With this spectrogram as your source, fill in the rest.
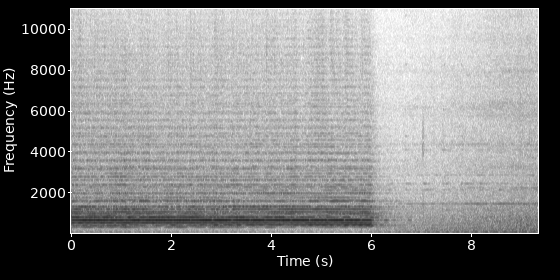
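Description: A local freight train hauling mostly empty cars, plus gondolas loaded with old cross ties, passes close by with its horn blaring loud and sustained for about six seconds. The horn then cuts off, leaving the rumble of the rolling cars.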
